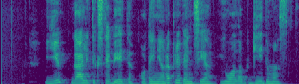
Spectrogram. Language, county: Lithuanian, Panevėžys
